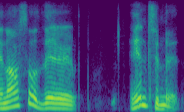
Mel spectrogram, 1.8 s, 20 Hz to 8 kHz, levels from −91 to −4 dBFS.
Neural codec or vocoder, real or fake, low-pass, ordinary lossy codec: codec, 16 kHz, 2 kbps, FreqCodec, larger model; fake; 7.2 kHz; Opus, 16 kbps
